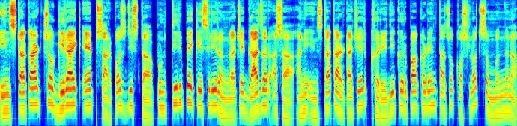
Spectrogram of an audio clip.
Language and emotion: Goan Konkani, neutral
